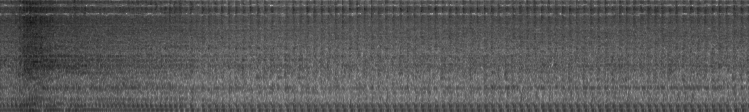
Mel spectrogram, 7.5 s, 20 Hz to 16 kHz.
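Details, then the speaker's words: 2003 Yamaha TT-R 225, cold, after replacing stator, ignition coil, spark plug cap and boot, and plug for a no-spark condition: catches after a brief crank into an even, steady single-cylinder idle thump; normal start and idle. "so she runs all right guys so we finally got the bike all back together and as you can hear the thing fired right up it's a little cold bloody which is to be expected from these ttrs"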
